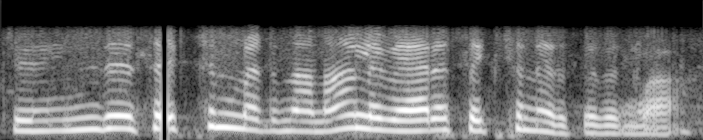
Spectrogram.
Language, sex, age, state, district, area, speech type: Tamil, female, 45-60, Tamil Nadu, Ariyalur, rural, conversation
